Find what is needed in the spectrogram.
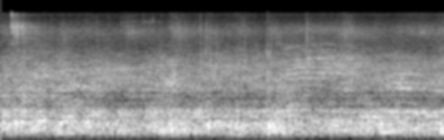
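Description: Indistinct background chatter of many people in a large, echoing indoor hall, steady throughout.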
